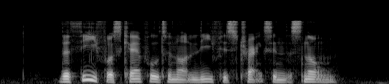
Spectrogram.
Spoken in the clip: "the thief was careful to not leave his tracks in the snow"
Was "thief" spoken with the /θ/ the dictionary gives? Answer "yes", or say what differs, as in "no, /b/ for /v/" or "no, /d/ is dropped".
yes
